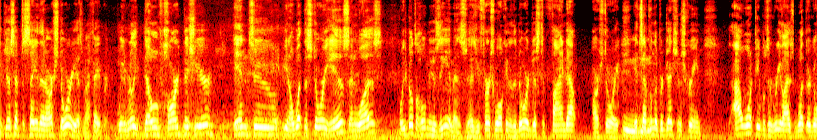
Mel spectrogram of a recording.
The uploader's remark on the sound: On Location: American Horrorplex & Frightmare Farms. At the American Horrorplex in Louisville Kentucky.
